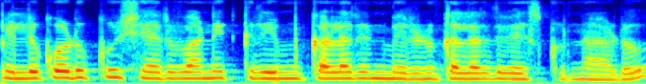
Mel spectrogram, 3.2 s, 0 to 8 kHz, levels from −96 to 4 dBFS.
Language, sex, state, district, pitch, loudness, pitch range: Telugu, female, Andhra Pradesh, Srikakulam, 215 Hz, -19 LUFS, 200-225 Hz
